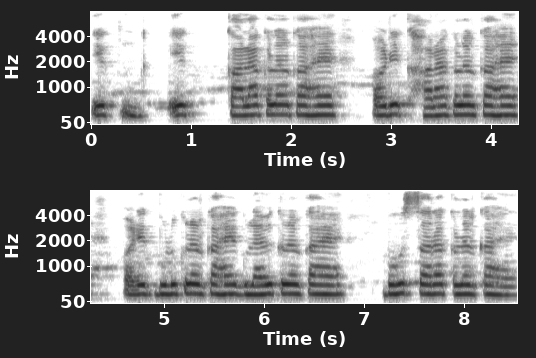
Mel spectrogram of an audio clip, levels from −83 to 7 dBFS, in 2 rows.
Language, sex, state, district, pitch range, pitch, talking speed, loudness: Hindi, female, Bihar, Kishanganj, 245-260 Hz, 250 Hz, 190 wpm, -15 LUFS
